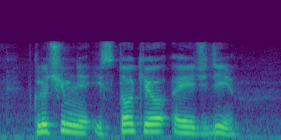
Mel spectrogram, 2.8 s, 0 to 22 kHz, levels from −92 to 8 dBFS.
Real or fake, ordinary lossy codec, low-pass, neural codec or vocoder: real; AAC, 48 kbps; 7.2 kHz; none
